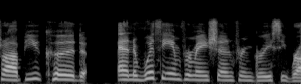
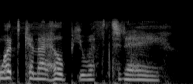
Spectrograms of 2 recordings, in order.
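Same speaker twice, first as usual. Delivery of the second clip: put-on very soft, sweet little old lady voice; 3 semitones higher, 10 dB quieter than usual. Game narrator voices the little old lady behind the counter, sweet little old lady voice. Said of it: "sweetest little old lady behind the counter".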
